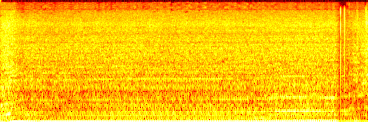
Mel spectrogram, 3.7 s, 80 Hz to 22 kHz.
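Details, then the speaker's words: Porsche 911 2.8 RSR build on a Link ECU, throttle sync check after about 15 minutes running up to 50 degrees, mic right over the exhaust: loud, steady drone at a held fast idle around two thousand; balanced, but one bank was lagging slightly. "i managed to get them all pretty well balanced this bank was actually lagging slightly from this bank"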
